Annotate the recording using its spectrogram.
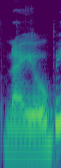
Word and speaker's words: Niobe: So, she revealed that she was offered the role of Niobe. Is that how you say it? Okay, cool.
